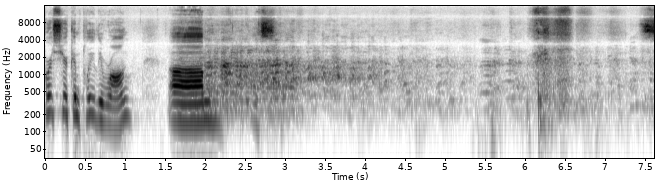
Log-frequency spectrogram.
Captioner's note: class laughs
